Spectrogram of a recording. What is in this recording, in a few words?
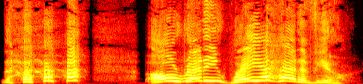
battle en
